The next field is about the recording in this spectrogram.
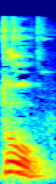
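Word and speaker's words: talk: في اول حاجه عندي الا a لو جه وراها الال يا جماعه الا a دي هنطق او والال مش هنطق زي كلمه ايه ها برافو توك ما نطقت الال ها اويز دائما كلمه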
